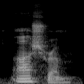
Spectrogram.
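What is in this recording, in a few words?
"ashram" English, US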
